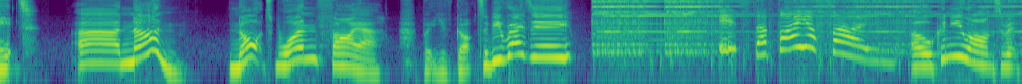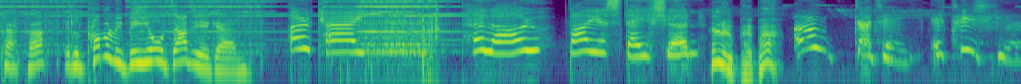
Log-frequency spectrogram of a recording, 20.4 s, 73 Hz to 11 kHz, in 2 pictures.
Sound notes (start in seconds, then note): 5.7 phone rings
